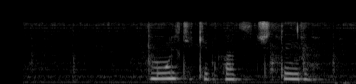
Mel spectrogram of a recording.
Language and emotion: Russian, neutral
